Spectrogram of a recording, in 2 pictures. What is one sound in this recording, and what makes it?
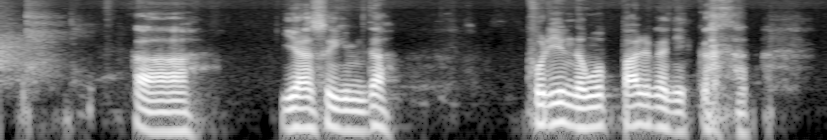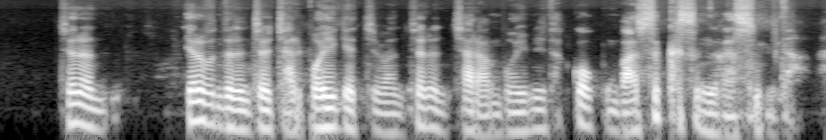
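An elderly man speaks calmly into a microphone, heard over loudspeakers in a hall.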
